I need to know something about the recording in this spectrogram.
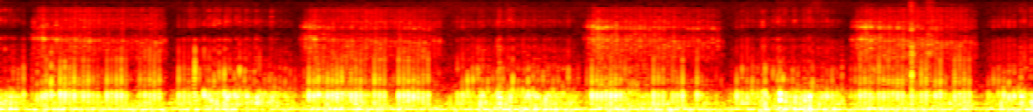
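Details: Loud purring from a domestic cat: a continuous low vibrating rumble that shifts in tone about once a second as the breathing switches between in and out. The purr carries on unbroken with nothing else audible.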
